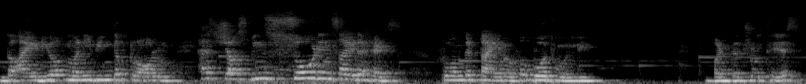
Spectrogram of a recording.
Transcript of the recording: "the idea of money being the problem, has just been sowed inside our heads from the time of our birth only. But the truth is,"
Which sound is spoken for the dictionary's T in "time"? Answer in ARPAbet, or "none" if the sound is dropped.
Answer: T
